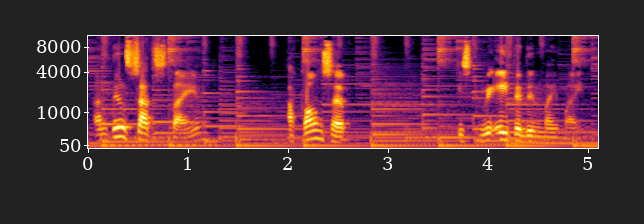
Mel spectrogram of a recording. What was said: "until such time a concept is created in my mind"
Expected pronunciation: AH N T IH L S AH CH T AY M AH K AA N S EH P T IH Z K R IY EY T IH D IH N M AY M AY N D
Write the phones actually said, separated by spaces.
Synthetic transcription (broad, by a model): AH N T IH L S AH S T AY M AH K AA N S EH P T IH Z K R IY EY T IH D IH N M AY M AY N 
